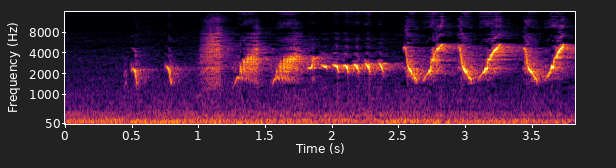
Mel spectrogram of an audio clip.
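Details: Actively singing wambi bird: scattered chirps lead into a quick rattling trill, followed by four repeated sweeping whistles that dive down and climb back up, over a faint background murmur.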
